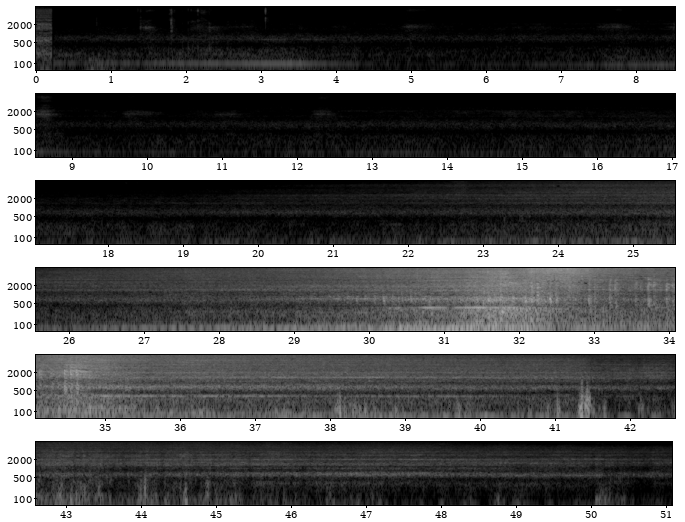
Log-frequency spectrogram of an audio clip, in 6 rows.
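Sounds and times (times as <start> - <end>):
diesel locomotive rumble: 0.0 - 0.3, 22.0 - 51.0.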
